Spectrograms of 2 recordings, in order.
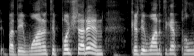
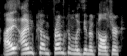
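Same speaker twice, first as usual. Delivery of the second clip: ordinary talk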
